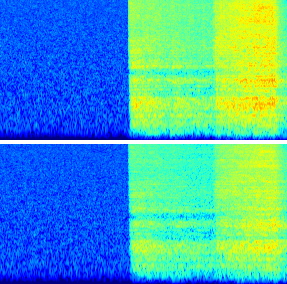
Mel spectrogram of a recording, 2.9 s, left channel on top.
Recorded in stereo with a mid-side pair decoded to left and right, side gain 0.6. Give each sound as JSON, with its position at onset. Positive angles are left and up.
{"t": 1.3, "sound": "a hiss", "azimuth_deg": 50, "distance_m": 1.3}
